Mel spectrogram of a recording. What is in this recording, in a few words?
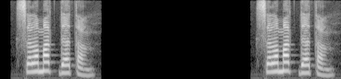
"Welcome", Indonesian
